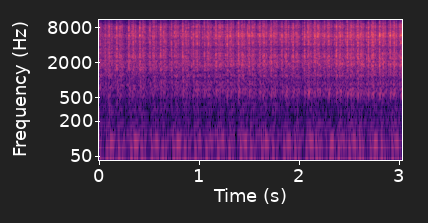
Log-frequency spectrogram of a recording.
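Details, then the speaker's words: Ducati 999, started cold at around 20-something °F: lumpy V-twin idle with a dry metallic jangle on top, the normal dry-clutch rattle. "And I'll start this up and let you hear it rattle. Hear the old famous Ducati clutch rattle."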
